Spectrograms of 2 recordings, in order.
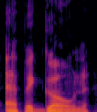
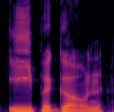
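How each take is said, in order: First: The last syllable has a long O sound. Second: The last syllable has a short O sound. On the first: The speaker calls it right. "It is epigone" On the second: The speaker calls it wrong. "it's not epigone"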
